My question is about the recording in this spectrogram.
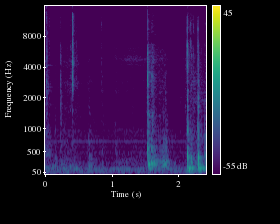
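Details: Razor 170 with a dead battery, after 20 jump starts from a portable jump starter: a few light, dull starter clicks with no cranking.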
